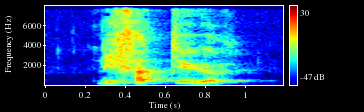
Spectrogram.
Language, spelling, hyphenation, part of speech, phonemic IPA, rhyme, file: Dutch, ligatuur, li‧ga‧tuur, noun, /ˌli.ɣaːˈtyːr/, -yːr, Nl-ligatuur.ogg
- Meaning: 1. a ligature (character combining multiple letters) 2. a ligature (musical symbol connecting multiple notes) 3. a ligature (something blocking the flow of a fluid in a body)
